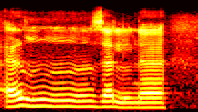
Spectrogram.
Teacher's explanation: Wa dhallalna 'alaikumul ghamama wa anzalna, nampak nun mati bertemu dengan zai, hukum dia ikhfa hakiki, dengung 2 harakat. Dengung ikhfa ialah dengung bercampurnya bunyi nun mati dengan sebahagian unsur bunyi huruf selepasnya. Di sini bunyi zai. Ada getaran zai dalam bunyi dengung nun mati tadi.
